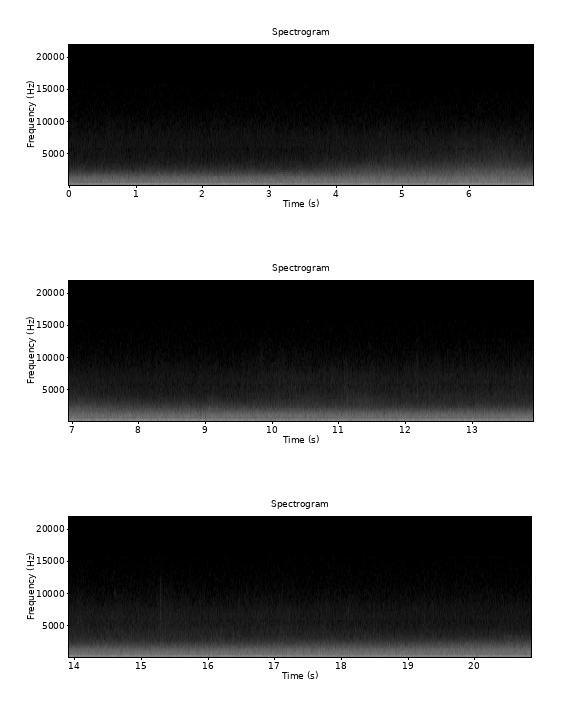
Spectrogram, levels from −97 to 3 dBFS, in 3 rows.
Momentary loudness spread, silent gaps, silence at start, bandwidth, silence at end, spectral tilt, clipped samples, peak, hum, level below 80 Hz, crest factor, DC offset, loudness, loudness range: 2 LU; none; 0 s; 16 kHz; 0 s; -8 dB/octave; under 0.1%; -34 dBFS; none; -54 dBFS; 14 dB; under 0.1%; -48 LUFS; 2 LU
